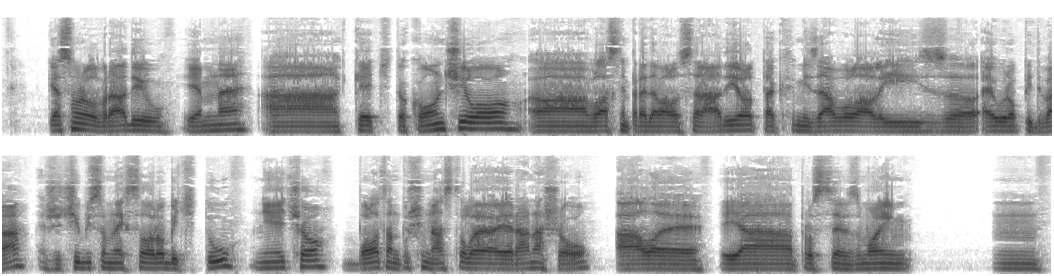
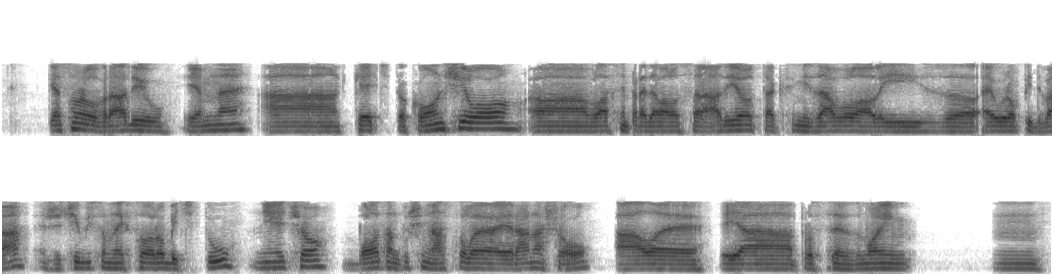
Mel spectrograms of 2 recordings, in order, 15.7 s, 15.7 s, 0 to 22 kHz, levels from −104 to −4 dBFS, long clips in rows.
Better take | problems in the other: first | garbled, watery; badly; nothing above 4 kHz; slightly in the first

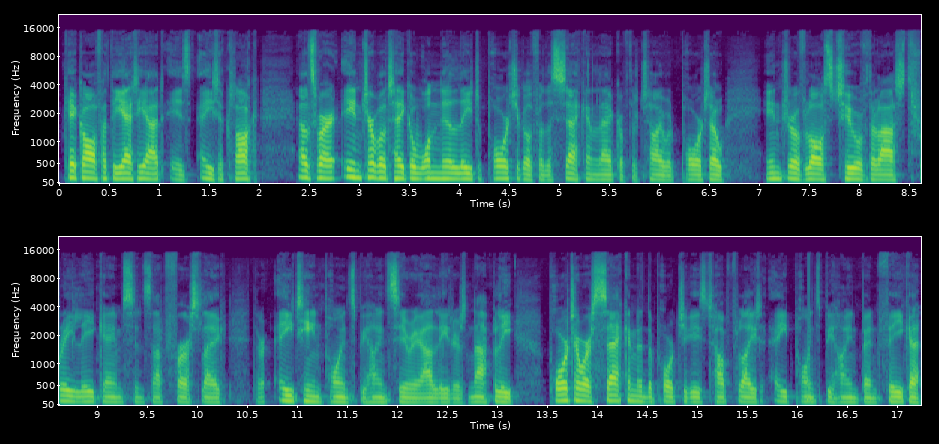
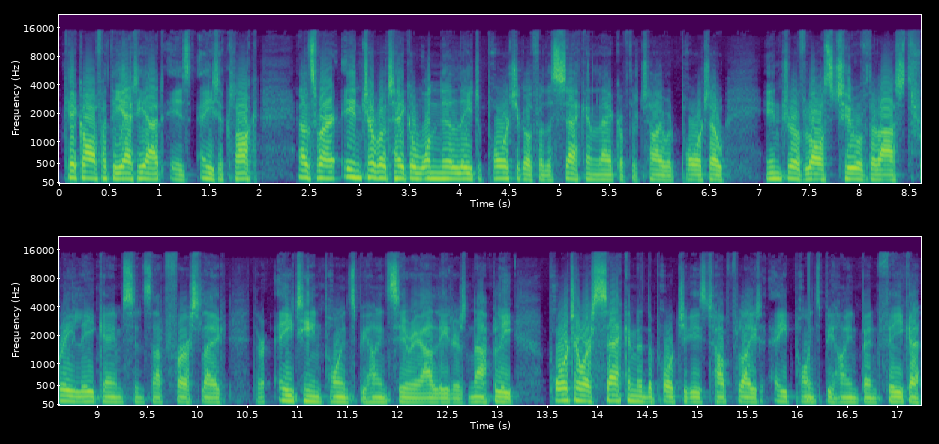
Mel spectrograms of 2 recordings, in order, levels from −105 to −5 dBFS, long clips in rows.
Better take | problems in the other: first | distortion; slight; 10 dB below the speech

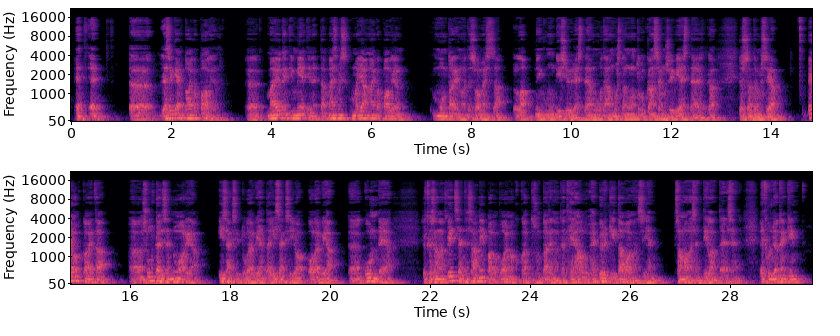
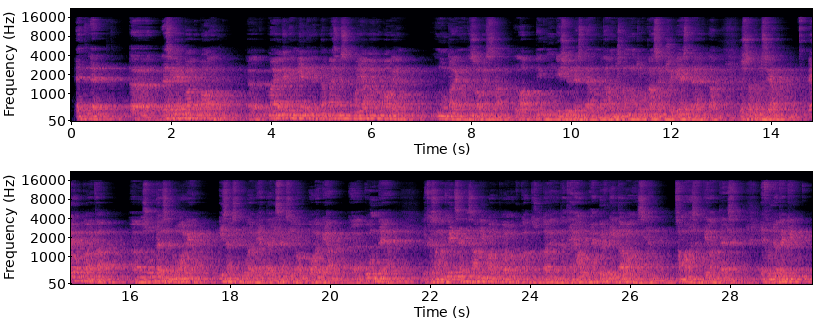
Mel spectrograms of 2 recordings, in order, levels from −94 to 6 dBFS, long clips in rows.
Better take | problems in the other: first | room echo; strong; dies away in 2.8 s; slight in the first // off-mic speech; far; far in the first

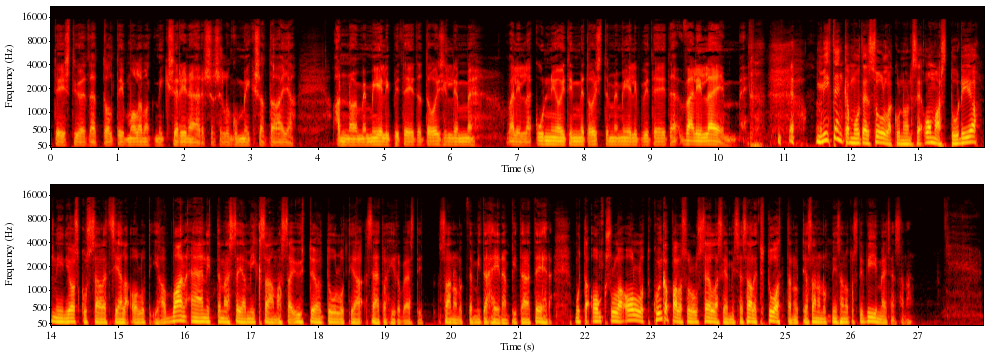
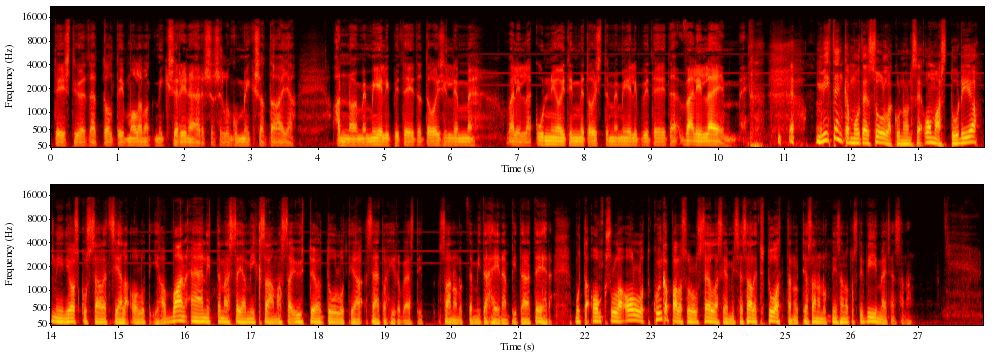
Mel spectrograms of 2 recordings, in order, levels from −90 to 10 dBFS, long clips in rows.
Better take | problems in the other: first | high-pitched whine; faint; from 6 to 20 s; 3 kHz, 35 dB below the speech

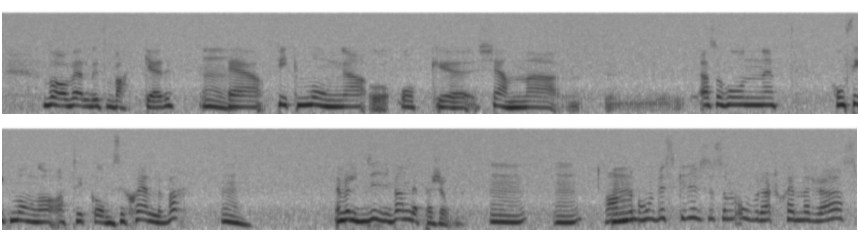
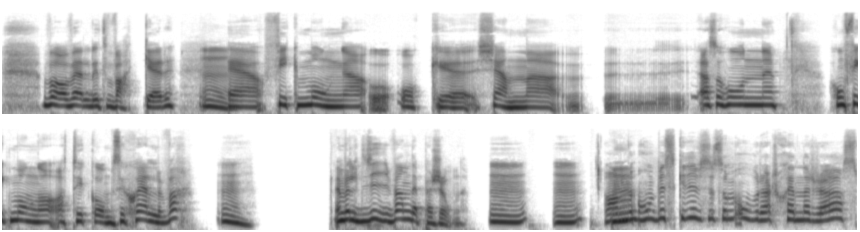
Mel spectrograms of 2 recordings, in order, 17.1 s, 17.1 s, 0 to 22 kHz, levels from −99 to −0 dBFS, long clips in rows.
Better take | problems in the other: second | hiss; noticeable; throughout; 10 dB below the speech

